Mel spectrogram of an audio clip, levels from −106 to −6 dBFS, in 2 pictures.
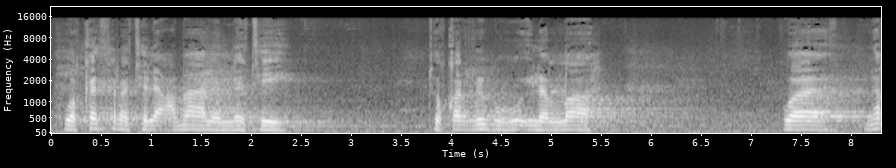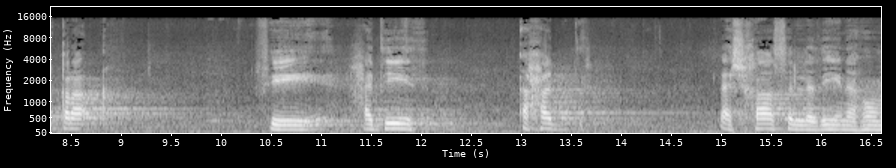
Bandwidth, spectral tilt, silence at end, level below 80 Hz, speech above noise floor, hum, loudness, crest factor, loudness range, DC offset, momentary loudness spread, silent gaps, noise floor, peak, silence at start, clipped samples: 15 kHz; -4.5 dB/octave; 0 s; -46 dBFS; 22 dB; none; -18 LUFS; 18 dB; 2 LU; under 0.1%; 23 LU; none; -39 dBFS; -2 dBFS; 0 s; under 0.1%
